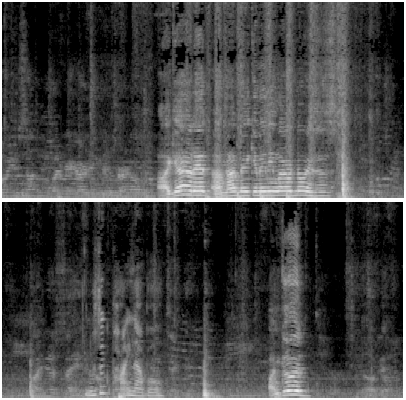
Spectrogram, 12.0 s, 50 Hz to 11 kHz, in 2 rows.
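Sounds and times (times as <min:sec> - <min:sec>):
cleaver chopping onto cutting board: 0:02.8 - 0:05.3.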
